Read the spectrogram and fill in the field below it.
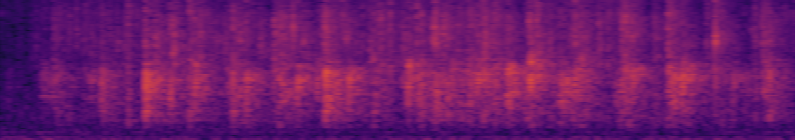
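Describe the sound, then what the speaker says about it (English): An audience applauds steadily, with many hands clapping in a dense, sustained wash that stays even throughout and has no talk over it. "Another round of applause."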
